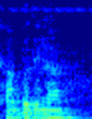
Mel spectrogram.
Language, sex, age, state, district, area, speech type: Odia, male, 18-30, Odisha, Ganjam, urban, spontaneous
